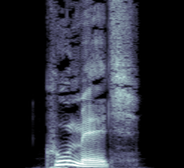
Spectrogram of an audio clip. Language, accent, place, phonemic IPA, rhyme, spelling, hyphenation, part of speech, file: German, Germany, Berlin, /ˈkuːˌmɪlç/, -ɪlç, Kuhmilch, Kuh‧milch, noun, De-Kuhmilch.ogg
- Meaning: cow's milk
